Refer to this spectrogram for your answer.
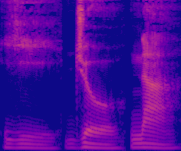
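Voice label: "yijona", concatenated syllables; Affixing experiment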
